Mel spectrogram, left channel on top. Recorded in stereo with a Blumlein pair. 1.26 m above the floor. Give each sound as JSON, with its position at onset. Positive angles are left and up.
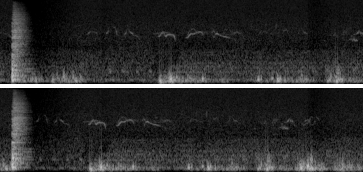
{"t": 0.1, "sound": "a snare drum", "azimuth_deg": 0, "distance_m": 3.0}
